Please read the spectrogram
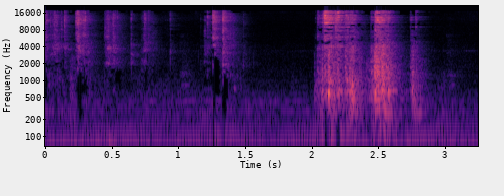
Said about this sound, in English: I hate washing dishes. I hate washing dishes because the sink is too low. If the sink was another 4 inches higher, then I'd be quite happy. Currently stooping over the sink.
